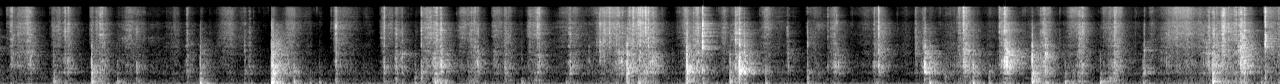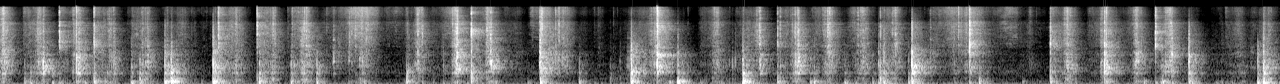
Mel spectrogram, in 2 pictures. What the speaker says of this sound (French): je mélange mon beurre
